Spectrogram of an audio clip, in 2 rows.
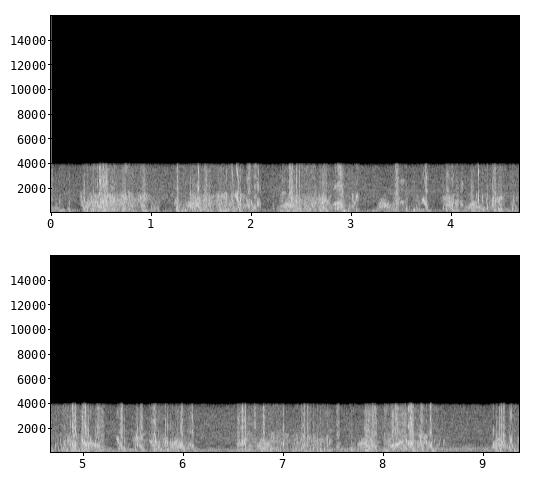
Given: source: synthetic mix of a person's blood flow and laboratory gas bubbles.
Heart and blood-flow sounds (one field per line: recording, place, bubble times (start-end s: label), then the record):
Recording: Doppler ultrasound of blood flow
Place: subclavian vein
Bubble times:
0.00-0.25 s: bubbles
0.27-1.10 s: bubbles
1.21-2.12 s: bubbles
2.19-3.10 s: bubbles
3.40-3.84 s: bubbles
3.90-4.55 s: bubbles
4.58-5.28 s: bubbles
5.31-6.14 s: bubbles
6.51-7.72 s: bubbles
7.78-8.65 s: bubbles
9.07-9.36 s: bubbles
From the record:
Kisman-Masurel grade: 444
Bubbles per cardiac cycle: continuous sound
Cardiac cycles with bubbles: 100%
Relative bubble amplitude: maximal (0.775 to 0.999)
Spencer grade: 4 (maximum detectable bubble signal sounding continuously throughout systole and diastole of every cardiac period, and overriding the amplitude of the normal cardiac signals)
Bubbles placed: anywhere in the cardiac cycle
